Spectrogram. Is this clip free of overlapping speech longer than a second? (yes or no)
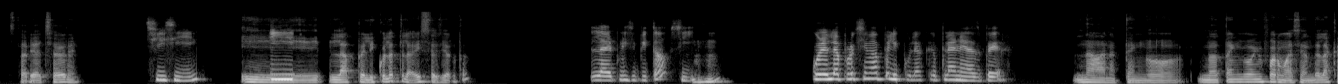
yes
